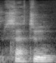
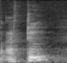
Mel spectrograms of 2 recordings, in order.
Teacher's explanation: satu loses its s to become attu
